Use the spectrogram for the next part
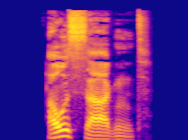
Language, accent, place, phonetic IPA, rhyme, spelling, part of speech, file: German, Germany, Berlin, [ˈaʊ̯sˌzaːɡn̩t], -aʊ̯szaːɡn̩t, aussagend, verb, De-aussagend.ogg
- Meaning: present participle of aussagen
